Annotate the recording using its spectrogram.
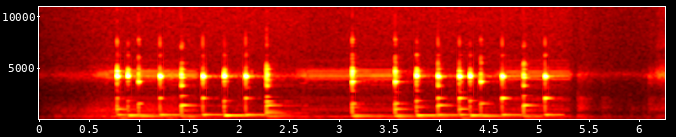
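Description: A short electronic melody of quick plucked, marimba-like notes, like a phone ringtone, played as two phrases with a brief break between them.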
